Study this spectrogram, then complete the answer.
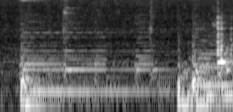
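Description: A yellowfin fish steak drops into a hot pan with a sudden burst of sizzling that holds steady and close, then flares again as the fish shifts, with a light clink near the end.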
